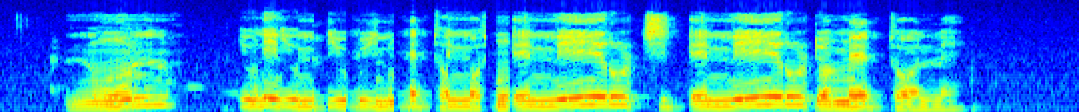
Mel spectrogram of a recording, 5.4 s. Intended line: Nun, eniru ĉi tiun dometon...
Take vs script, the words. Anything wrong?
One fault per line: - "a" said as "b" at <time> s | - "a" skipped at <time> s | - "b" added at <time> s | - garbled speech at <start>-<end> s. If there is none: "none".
- garbled speech at 1.2-2.6 s
- "tiun" said as "eniru" at 3.5 s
